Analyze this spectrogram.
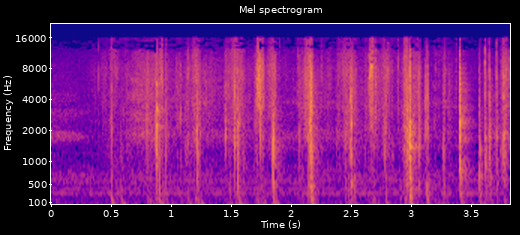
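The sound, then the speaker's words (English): Tarot cards drawn and handled from a deck make many quick, sharp papery flicks and slaps in an irregular rhythm, moderately loud throughout, with no voices. “Next card out. Next two cards out.”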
